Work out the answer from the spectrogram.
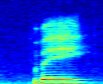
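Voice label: "wei", chinese pinyin, first tone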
